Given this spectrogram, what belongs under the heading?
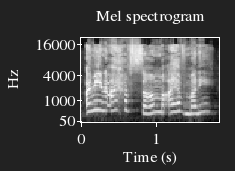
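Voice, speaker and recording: A woman's voice: very high voice, brisk, a bit bright. A woman voicing an awkward, self-conscious young woman on a blind date, in an audio play.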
